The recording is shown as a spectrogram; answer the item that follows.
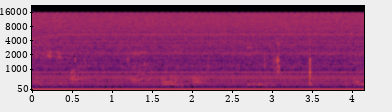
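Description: Steady electrical mains hum with a buzzy stack of overtones, and a single sharp click about three and a half seconds in.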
